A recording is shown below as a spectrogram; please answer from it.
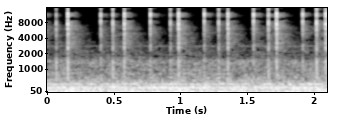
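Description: Long fingernails clicking lightly on a hard tabletop: small, irregular taps, several a second.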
